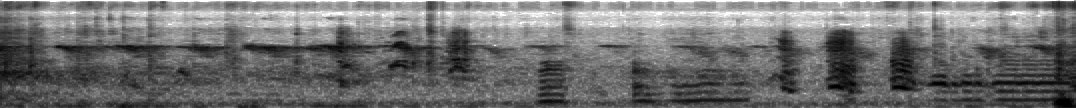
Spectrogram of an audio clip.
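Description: A village hen clucks in short, uneven bursts near the listener among other farmyard fowl, with faint honking from ducks or geese mixed in, all fairly quiet.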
